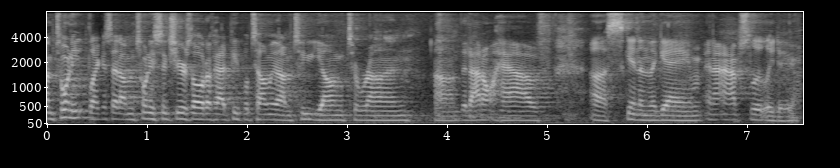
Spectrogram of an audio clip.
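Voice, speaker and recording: Talking at a very fast pace with fairly even intonation, a man with a medium-pitched voice is heard over noticeable background noise. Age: 20s. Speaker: political candidate. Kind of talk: candidate forum speech.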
